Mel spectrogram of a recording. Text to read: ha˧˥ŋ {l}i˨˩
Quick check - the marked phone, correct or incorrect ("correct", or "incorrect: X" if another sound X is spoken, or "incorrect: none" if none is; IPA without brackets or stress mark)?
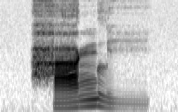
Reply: correct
